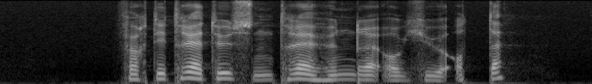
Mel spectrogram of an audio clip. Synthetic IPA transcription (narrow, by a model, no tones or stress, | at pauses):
fœʁt̪ɪt̪ʰʁeːt̪ʰʉːsn̩t̪ʰʁeːɦʉnd̪ʁəʔoːɡçʉːəʔɔt̪ə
